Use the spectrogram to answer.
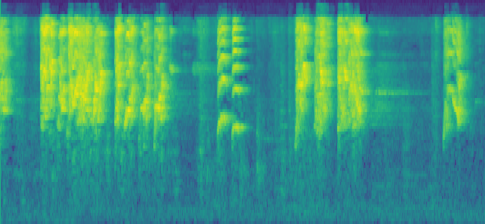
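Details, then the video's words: Lovebird colony in a small aviary; shrill, rasping chatter bursts alternate with brief pauses and a few clear, rising chirps in between. "Suara Lovebird Koloni Bikin Burung Lain Ikut Ngekek Panjang"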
